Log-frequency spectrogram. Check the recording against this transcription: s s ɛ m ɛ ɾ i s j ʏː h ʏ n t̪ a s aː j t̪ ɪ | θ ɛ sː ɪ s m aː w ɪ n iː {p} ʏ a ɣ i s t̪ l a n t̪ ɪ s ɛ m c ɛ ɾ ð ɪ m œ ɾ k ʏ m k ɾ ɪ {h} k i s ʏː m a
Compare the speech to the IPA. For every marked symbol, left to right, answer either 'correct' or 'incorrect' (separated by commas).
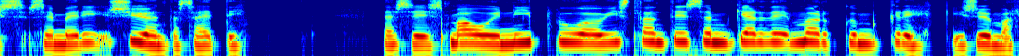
correct, correct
